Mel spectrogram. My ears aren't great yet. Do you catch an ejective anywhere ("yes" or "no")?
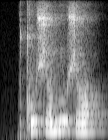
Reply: yes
